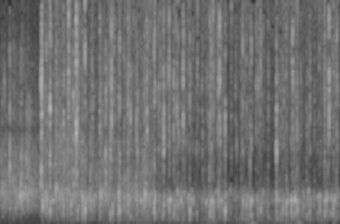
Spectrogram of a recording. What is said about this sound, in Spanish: A continuación, toma la palabra el autor del cartel promocional de esta edición. Un aplauso para recibirle,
